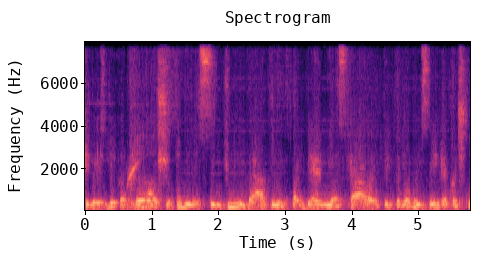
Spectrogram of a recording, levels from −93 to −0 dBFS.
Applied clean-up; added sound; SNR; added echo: neural separator model SepFormer DNS4.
